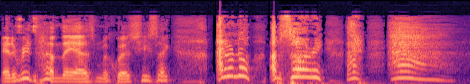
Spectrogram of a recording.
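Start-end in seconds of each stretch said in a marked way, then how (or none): 2.2-4.4 very high, frightened, halting, drawn-out voice. Movie reviewer retelling Tom answering questions, imitating Tom's scared high voice. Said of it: "His voice is high pitched the whole time".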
